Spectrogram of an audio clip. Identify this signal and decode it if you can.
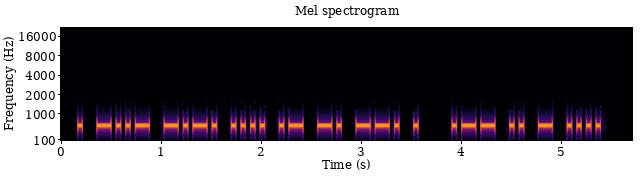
Morse code, heard as a keyed tone, about 25 wpm, 600 Hz. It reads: EXCHANGE WITH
